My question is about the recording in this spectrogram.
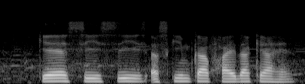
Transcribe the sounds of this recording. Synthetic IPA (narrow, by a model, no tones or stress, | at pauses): kesisiɐskiːmkafʰaːɪd̪akjaːɦɛː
